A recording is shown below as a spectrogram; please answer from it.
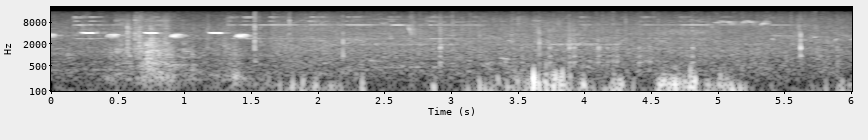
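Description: Outdoor ambience: a small bird chirping several times in quick succession during the first second or so. From about a second and a half in, irregular low rumbling bumps follow, with a few faint knocks.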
